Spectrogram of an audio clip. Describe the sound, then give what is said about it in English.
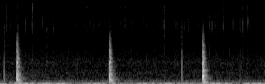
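Three sharp, loud knocks, evenly spaced about a second apart, with a faint softer tap just before the last one and quiet background between them. “Last night I heard the knocks inside. Right by my bedside. Three still, loud knocks like this.”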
